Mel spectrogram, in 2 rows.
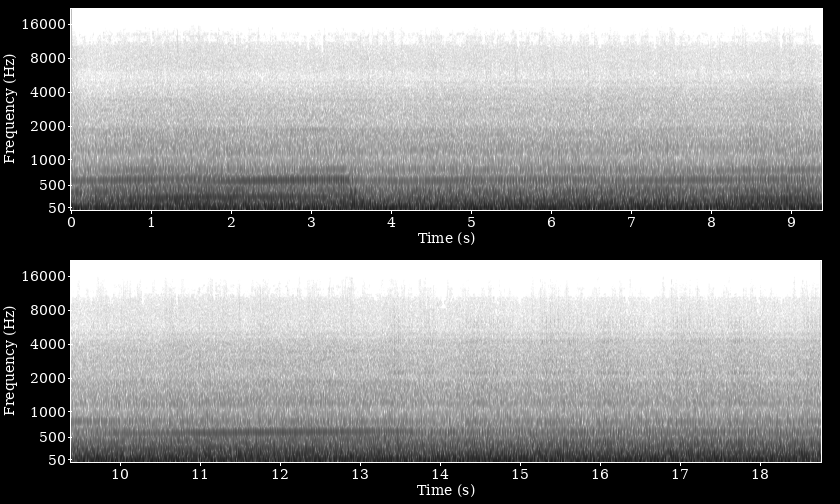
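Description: Remapped Alfa Romeo Giulia Veloce's 2.2 four-cylinder turbodiesel pulling at full throttle, heard from inside the cabin as the car accelerates from about 120 to 200 km/h. A loud, steady rumble with road and wind noise, and a faint whine rising slowly in pitch as the revs climb.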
